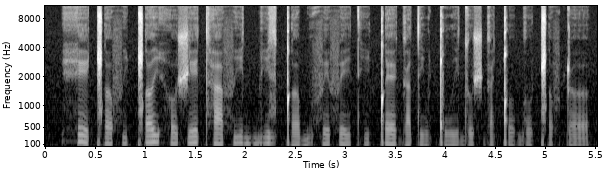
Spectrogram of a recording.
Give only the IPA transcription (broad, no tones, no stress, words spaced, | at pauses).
heǁʌ fiǁʌi̯ hoʃe tʰafid biz ǃʌbufe fei̯t̪ʰiǃɛ ɡatiwǃui̯ doʃɡaǃo ɡoǁʌf ʈʌ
